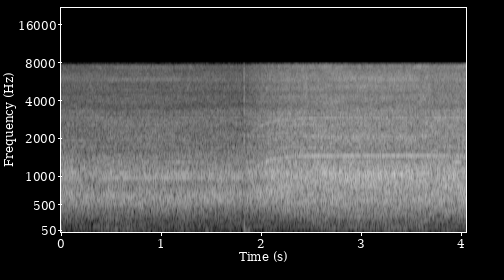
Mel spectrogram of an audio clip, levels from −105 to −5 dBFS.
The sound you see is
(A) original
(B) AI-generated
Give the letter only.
A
